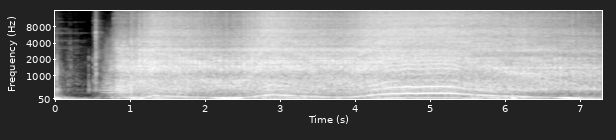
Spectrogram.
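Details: Bosch GBH 8-45 D rotary hammer: motor whine rises and falls with speed over a rough scraping rattle; failed needle bearing lets the rotor move so the fan rubs and damages the air deflector.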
